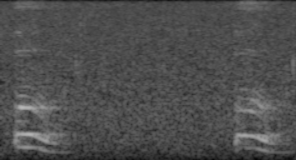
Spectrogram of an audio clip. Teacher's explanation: this is tense the circle that we make with our lips is tight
